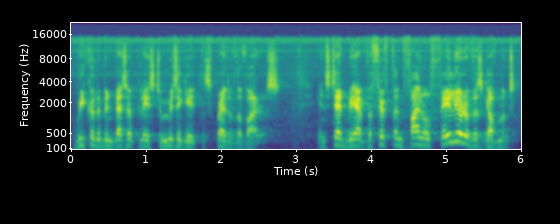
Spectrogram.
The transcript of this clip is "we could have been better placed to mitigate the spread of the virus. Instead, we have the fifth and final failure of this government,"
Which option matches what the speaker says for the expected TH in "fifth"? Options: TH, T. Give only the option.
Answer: TH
